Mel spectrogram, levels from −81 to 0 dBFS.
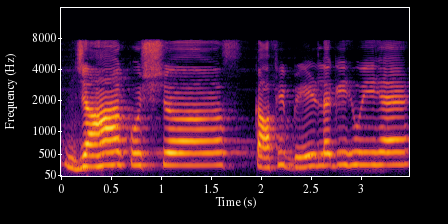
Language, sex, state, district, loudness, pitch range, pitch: Hindi, female, Punjab, Kapurthala, -15 LUFS, 260-270 Hz, 265 Hz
